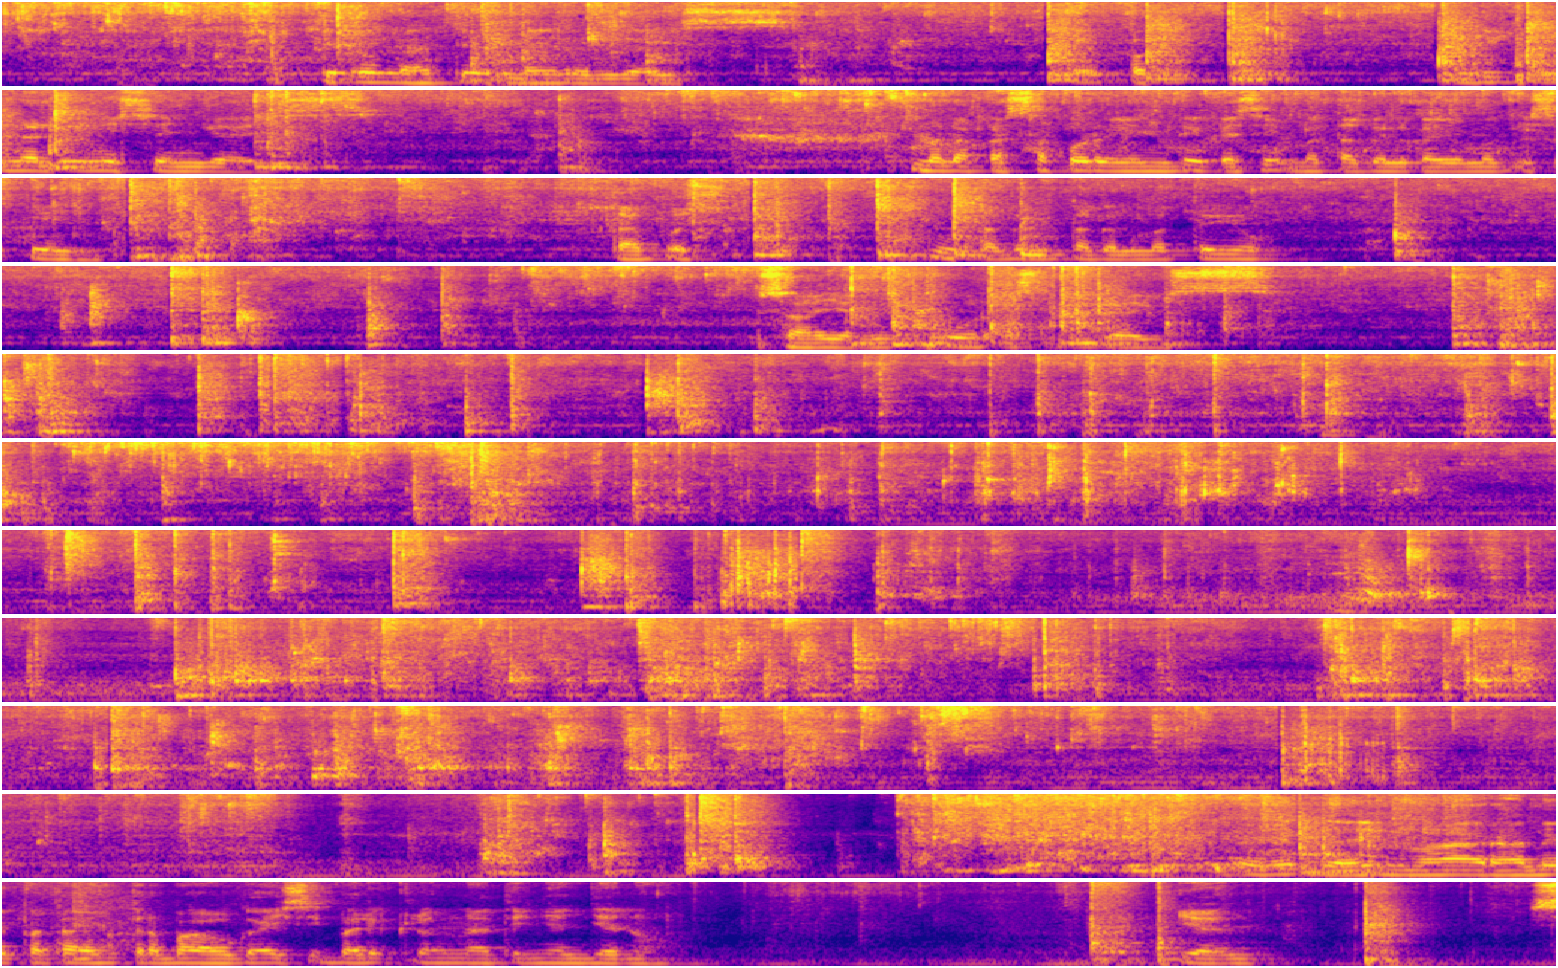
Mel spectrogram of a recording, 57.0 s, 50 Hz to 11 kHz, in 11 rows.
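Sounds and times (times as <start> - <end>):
tap water running: 0.0 - 52.8
plastic strainer clattering: 20.4 - 44.8.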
